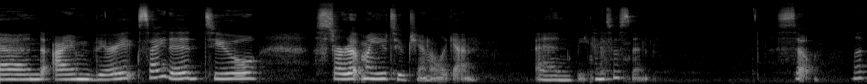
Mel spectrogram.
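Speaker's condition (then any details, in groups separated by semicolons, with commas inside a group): No condition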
